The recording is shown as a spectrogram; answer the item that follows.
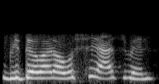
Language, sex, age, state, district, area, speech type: Bengali, female, 18-30, West Bengal, North 24 Parganas, rural, conversation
